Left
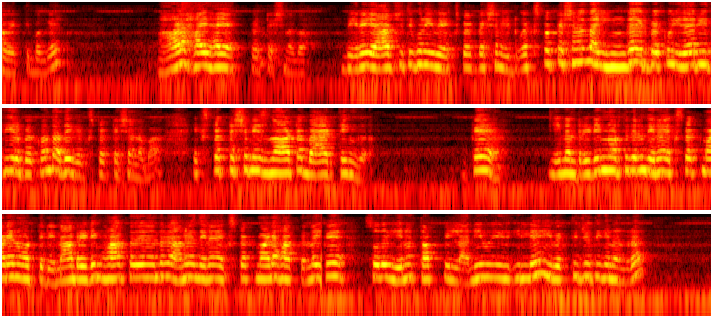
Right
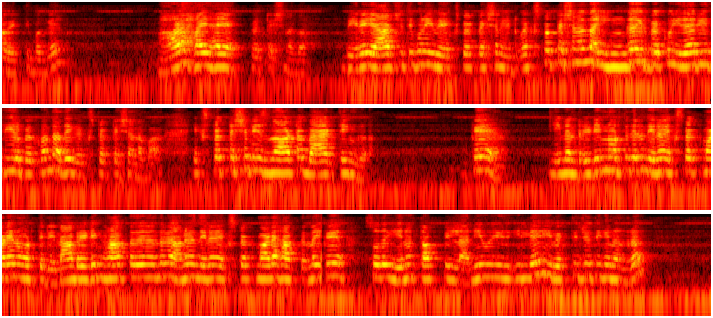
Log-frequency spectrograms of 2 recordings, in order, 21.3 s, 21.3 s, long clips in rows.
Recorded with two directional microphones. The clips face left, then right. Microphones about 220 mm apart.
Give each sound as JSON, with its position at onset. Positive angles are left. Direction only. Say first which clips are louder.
{"t": 1.5, "sound": "a woman's voice", "louder": "left 3 dB", "side_deg": 45}
{"t": 11.8, "sound": "a woman's voice", "louder": "left 7 dB", "side_deg": 45}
